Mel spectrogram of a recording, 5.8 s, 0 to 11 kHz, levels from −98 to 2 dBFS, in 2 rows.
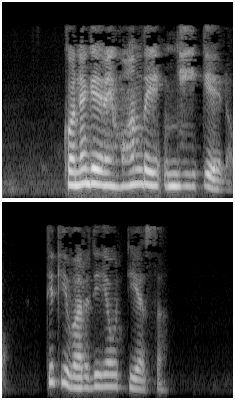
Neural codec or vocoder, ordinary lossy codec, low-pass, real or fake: codec, 16 kHz, 0.8 kbps, ZipCodec; MP3, 32 kbps; 7.2 kHz; fake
